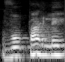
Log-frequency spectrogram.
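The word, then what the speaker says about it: vous parlez: تنطق صح بارلون بص بص الاو زد بتتنطق ايه ايه الاو زد بتتنطق ايه تبقى فو بارلي فو بارليه افتكر ان هي غرب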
